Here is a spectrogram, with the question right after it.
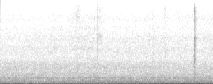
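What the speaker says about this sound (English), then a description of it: "I'm pulling in a parking garage, man" A Dodge Charger R/T rolls slowly through a parking garage, a low, steady engine and road rumble heard from inside the car, with a few faint high clicks.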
